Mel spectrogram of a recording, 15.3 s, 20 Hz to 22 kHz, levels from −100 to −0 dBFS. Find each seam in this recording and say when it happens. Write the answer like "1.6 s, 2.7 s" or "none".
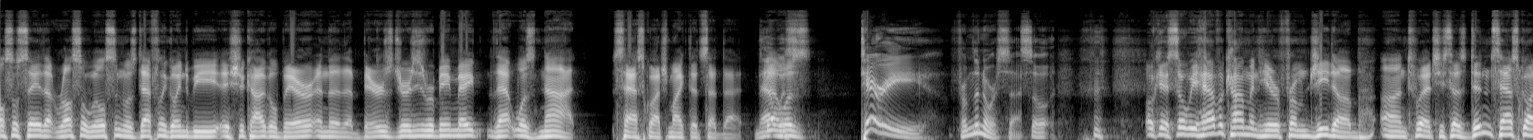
10.2 s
